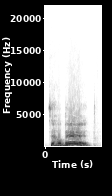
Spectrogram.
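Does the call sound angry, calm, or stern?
calm. The name is called out in a mild tone. It is only a first call. "é uma intenção"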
